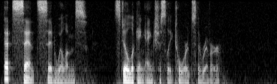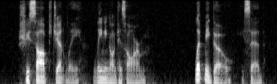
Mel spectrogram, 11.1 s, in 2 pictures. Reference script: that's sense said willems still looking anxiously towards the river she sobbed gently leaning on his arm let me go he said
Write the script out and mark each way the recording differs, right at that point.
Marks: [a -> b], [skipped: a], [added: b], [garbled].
that's sense said willems still looking anxiously towards the river she sobbed gently leaning on his arm let me go he said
